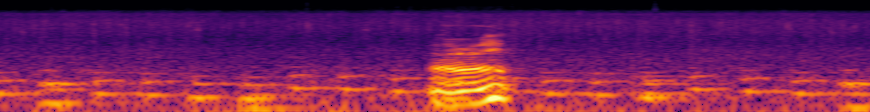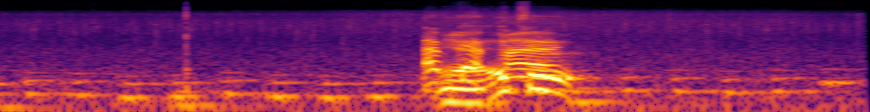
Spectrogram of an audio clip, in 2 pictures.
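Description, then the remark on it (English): Steady rain patters on surfaces in a continuous, even hiss, with a voice speaking briefly twice over it. “So within the gate, where I presumably have a little bit more shelter against the rain.”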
